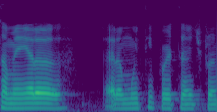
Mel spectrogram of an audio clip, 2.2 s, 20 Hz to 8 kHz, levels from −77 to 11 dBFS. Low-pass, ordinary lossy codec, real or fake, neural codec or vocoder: 7.2 kHz; none; real; none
